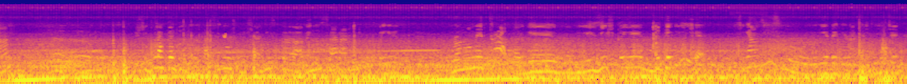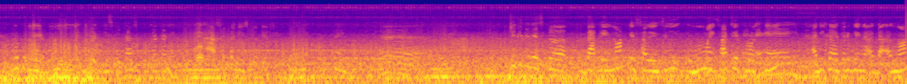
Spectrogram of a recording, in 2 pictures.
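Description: Car interior while driving: a steady low rumble of engine and road noise, swelling louder for several seconds in the second half.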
